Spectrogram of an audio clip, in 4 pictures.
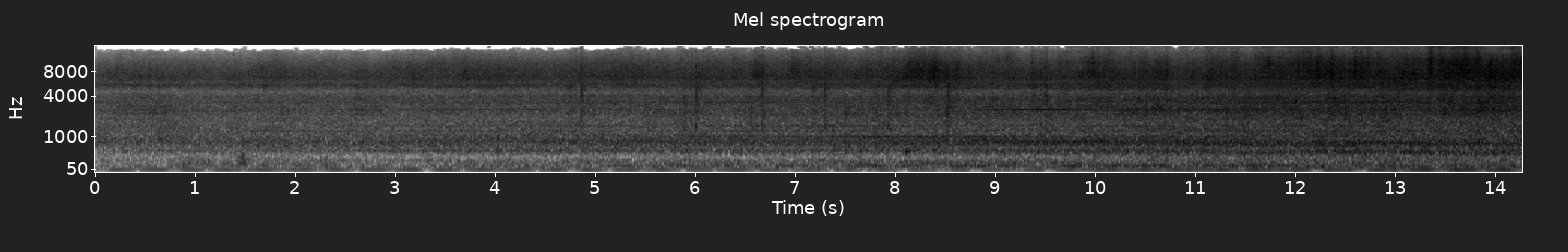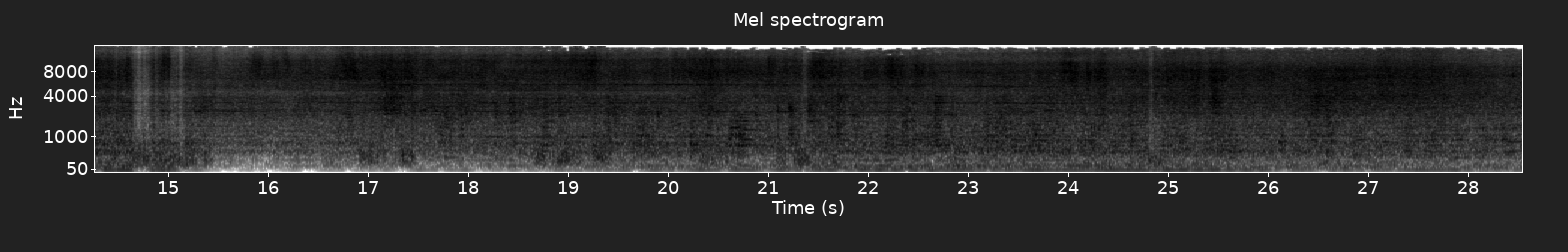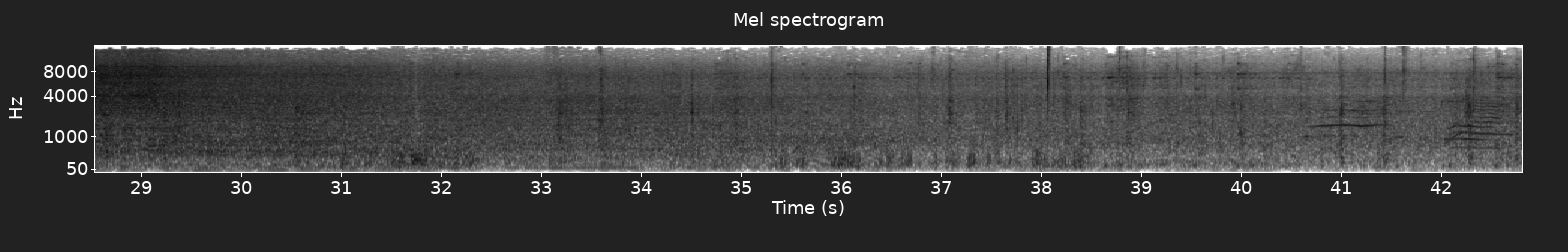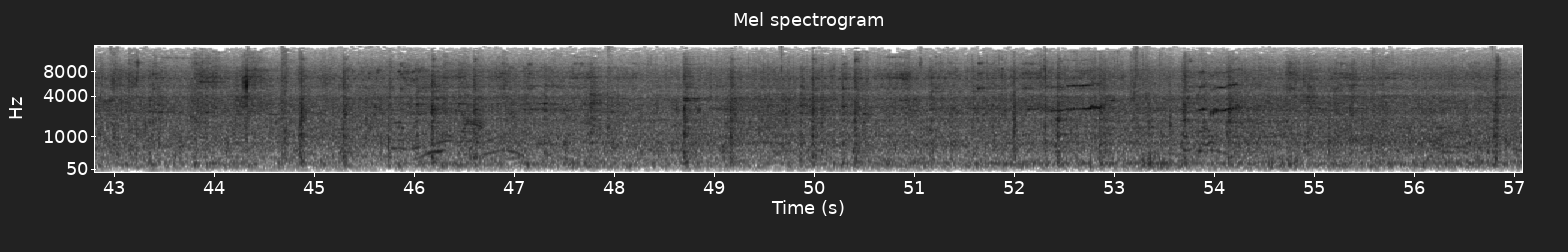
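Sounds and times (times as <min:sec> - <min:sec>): passing locomotives: 0:00.0 - 0:57.0
train wheels on rails: 0:00.0 - 0:57.0.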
